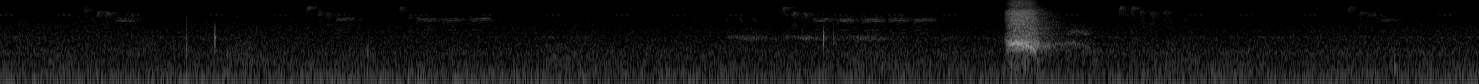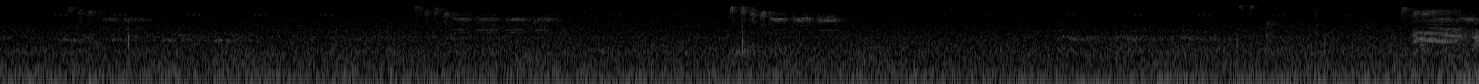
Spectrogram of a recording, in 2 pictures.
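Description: A small songbird singing over quiet outdoor background noise, repeating the same short phrase every couple of seconds: a high falling note, then a buzzy trill. About ten seconds in there is one brief, much louder sharp sound.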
